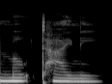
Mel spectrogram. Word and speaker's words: Mottainai: Mottainai, pronounced as mot-tai-nee, there is no exact English translation, but the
